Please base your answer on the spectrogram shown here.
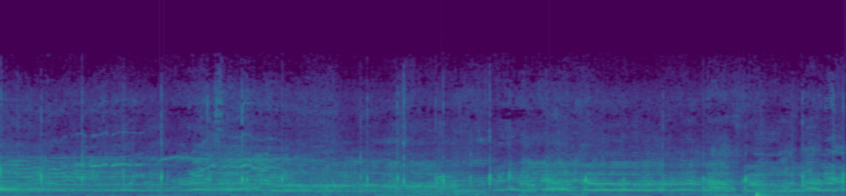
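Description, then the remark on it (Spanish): A crowd cheers and shouts as the champions of an Ultimate tournament celebrate, a steady roar of many voices with whoops and chants rising throughout, and a low rhythmic thumping pulsing underneath. “Y ahí están los campeones celebrando, ojo. Escucha, póngale el oído.”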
